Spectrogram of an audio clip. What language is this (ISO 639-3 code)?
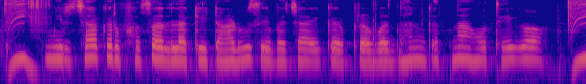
hne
